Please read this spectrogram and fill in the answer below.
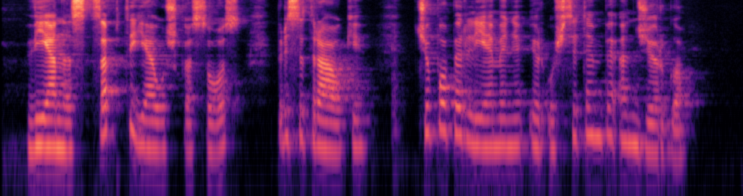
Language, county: Lithuanian, Vilnius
